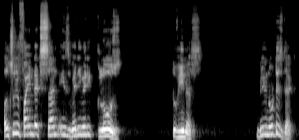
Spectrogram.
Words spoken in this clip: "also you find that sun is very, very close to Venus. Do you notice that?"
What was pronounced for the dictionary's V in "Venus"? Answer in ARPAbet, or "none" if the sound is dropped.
V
